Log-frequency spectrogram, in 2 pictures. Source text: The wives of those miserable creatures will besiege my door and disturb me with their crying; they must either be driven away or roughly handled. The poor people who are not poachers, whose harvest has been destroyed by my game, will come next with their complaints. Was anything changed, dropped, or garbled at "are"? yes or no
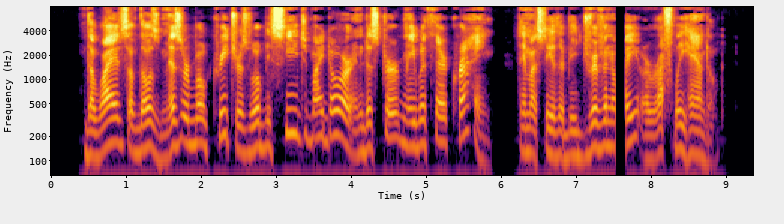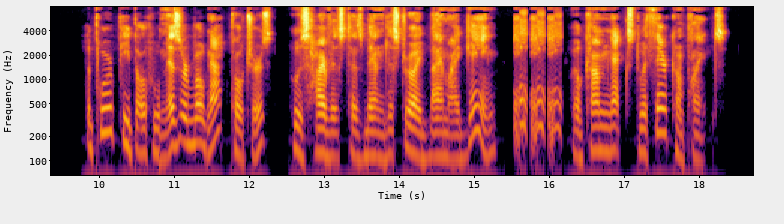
yes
